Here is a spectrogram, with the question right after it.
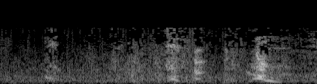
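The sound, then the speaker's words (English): Low, muffled growls and a drawn-out yawning groan from a man stuck inside a sack come in a few short bursts, the loudest near the end, against a faint background hiss with no talking. “Hey, look, it's growling and yawning.”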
